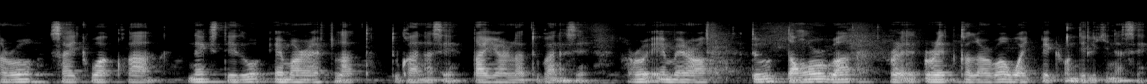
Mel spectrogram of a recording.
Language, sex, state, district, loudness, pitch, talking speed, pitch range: Nagamese, male, Nagaland, Kohima, -20 LUFS, 110 Hz, 140 wpm, 105-115 Hz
